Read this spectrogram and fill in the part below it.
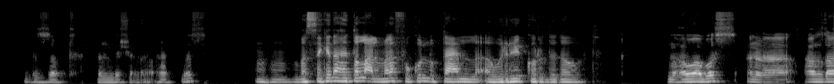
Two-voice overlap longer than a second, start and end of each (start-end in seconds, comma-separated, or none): none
